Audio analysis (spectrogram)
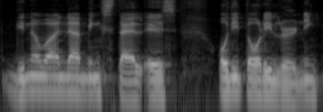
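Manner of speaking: ordinary talk, nothing marked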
